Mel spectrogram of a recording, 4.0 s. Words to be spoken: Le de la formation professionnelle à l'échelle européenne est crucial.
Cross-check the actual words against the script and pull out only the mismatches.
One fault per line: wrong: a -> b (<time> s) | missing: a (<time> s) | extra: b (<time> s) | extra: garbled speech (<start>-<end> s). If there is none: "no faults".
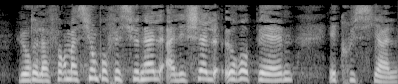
no faults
